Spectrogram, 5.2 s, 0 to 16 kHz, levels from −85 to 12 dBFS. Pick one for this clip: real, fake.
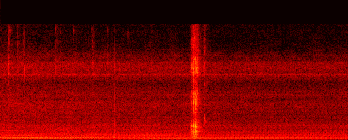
real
